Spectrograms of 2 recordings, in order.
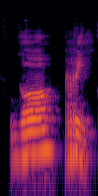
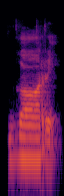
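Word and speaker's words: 고리: dia bertemu huruf I, dia kembali berbunyi R. Jadi ini bacanya gori. Ini aturan. Ya. Kalau bacim bertemu vokal, dia kembali ke bunyi awal. Oke. Nah, itu gori.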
